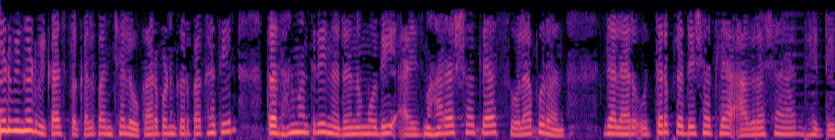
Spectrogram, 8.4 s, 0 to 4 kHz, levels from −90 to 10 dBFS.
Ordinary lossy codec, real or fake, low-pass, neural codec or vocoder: AAC, 32 kbps; real; 3.6 kHz; none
